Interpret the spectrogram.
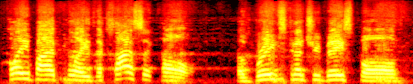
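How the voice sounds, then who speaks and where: A man hosting sports radio, speaking in an emphatic, deliberately phrased announcer's style into a close microphone. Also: extremely high pitch, fairly bright tone, poor audio. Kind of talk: radio promo and commentary.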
